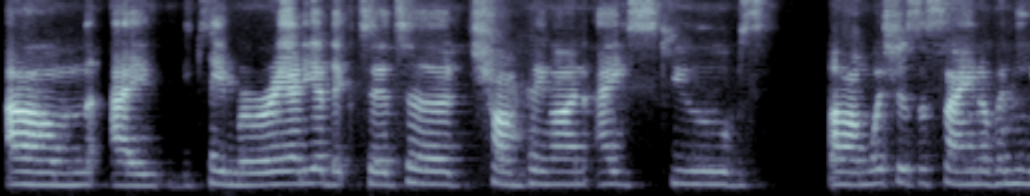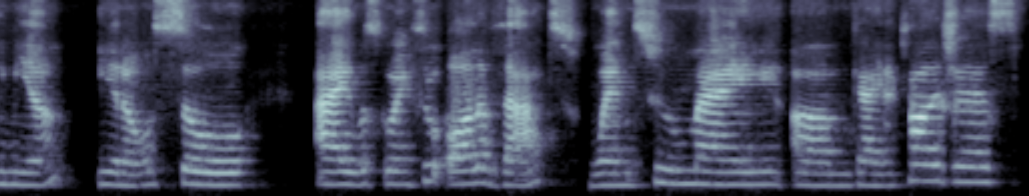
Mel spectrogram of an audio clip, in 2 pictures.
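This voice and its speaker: A woman's voice: medium pitch, flat delivery, unhurried, pushed and bright, low-quality recording. A woman in her forties from Saint Vincent and the Grenadines, telling her personal story earnestly and openly as a panel guest. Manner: earnest, open, with frequent um fillers. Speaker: guest speaker.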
